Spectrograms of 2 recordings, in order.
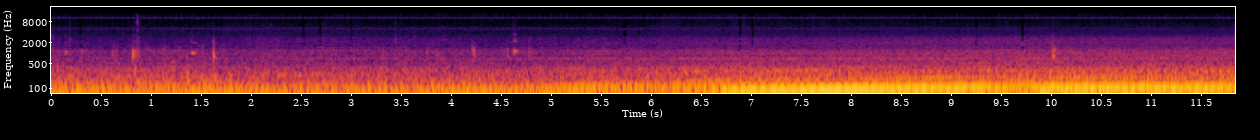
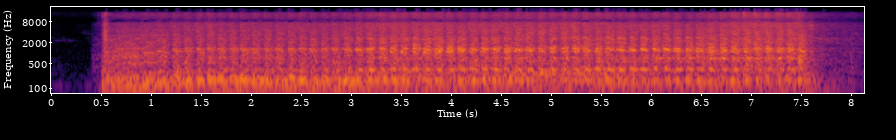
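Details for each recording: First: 1992 Ford F-150 4x4, 302 V8, sat 10 years, after reconnecting a loose vacuum line, with the alternator charging: steady low rumble and an even idle with no knocks or misses; runs fine. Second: 1992 Ford F-150 4x4 with a 302 engine, sat 10 years, with a newer coil: the starter turns steadily, about three beats a second for seven seconds, and it never fires. Crank no-start, cause unconfirmed.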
